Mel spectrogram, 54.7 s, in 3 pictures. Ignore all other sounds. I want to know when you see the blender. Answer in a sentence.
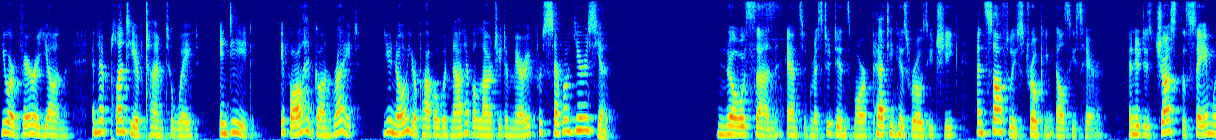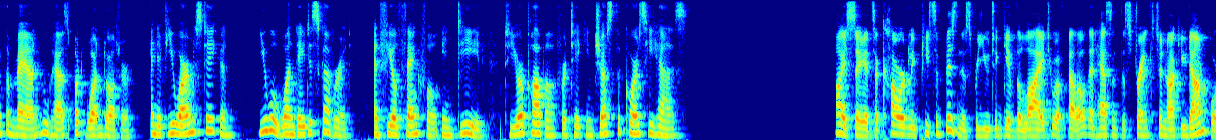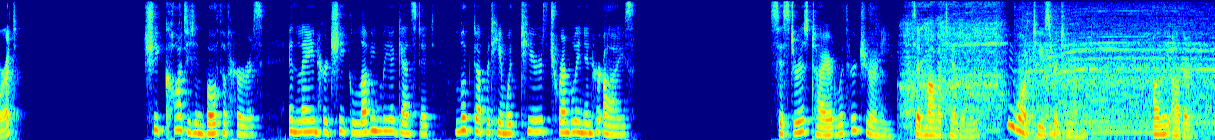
You can hear the blender from 49.5 to 54.6 s.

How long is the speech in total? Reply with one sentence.
The speech can be heard for 46 seconds in total.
